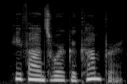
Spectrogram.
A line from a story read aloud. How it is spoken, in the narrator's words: Nora said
